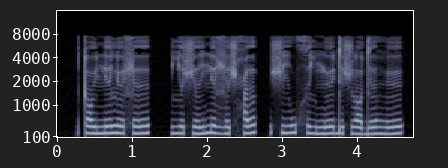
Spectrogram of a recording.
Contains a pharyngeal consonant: yes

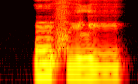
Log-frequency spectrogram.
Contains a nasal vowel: yes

